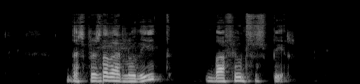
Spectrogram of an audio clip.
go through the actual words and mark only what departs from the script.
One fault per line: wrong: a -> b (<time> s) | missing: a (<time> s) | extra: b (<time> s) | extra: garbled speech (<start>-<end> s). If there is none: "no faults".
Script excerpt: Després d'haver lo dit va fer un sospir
no faults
